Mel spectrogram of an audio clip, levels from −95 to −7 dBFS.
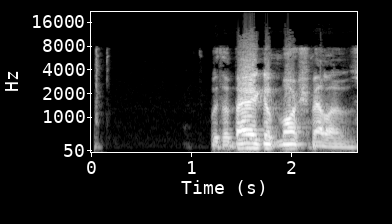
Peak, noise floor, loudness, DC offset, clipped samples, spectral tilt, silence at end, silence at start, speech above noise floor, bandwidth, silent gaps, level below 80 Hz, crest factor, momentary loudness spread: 0 dBFS; -81 dBFS; -10 LUFS; under 0.1%; 0.2%; -4.5 dB/octave; 0 s; 1.2 s; 70 dB; 13.5 kHz; none; -52 dBFS; 14 dB; 12 LU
